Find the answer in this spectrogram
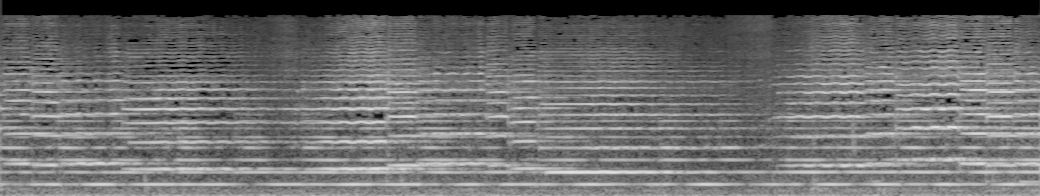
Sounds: violin, music

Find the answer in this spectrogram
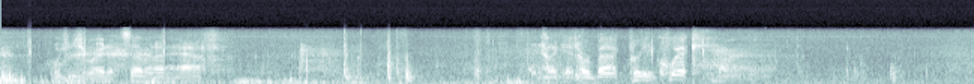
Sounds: gurgling, speech

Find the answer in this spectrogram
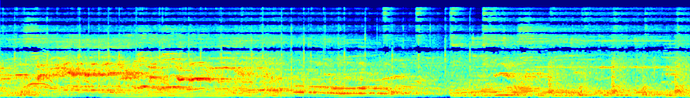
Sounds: speech, music, male singing

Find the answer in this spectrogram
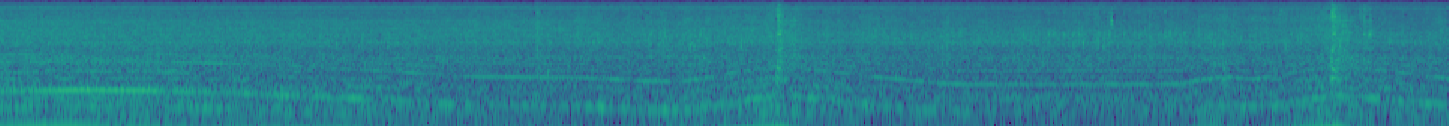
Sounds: sound effect

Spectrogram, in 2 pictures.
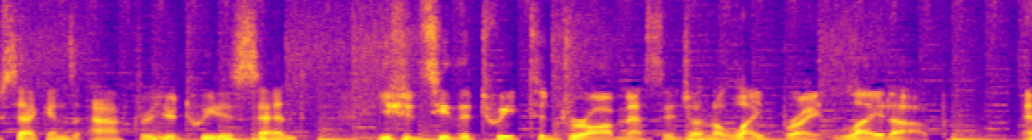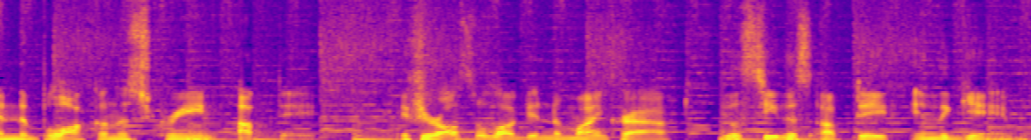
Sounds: music, speech

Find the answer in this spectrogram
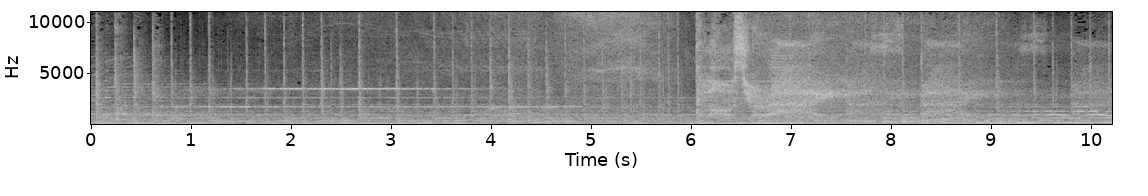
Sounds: music

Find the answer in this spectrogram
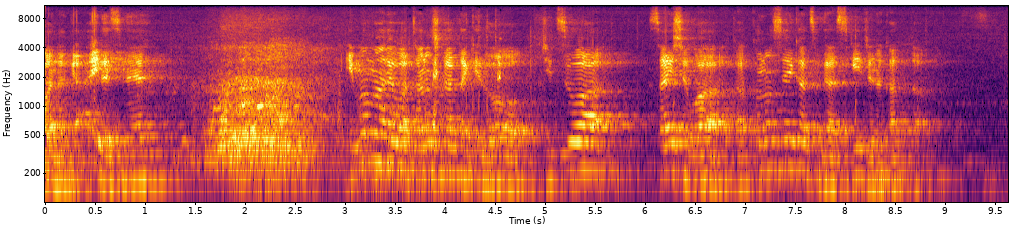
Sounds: man speaking, monologue, speech

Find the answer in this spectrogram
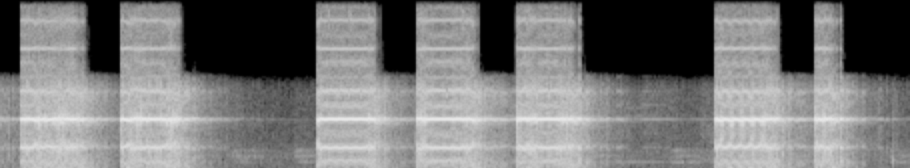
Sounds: buzzer

